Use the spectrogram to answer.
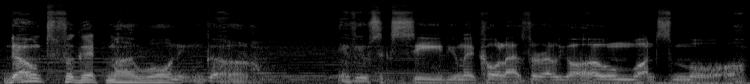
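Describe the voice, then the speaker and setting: An actor playing a stern, menacing ruler in a video game, with a low gravelly growl and a commanding, formal manner. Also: male voice, slow pace, exaggerated voice. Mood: threatening. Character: stern, menacing male sovereign giving orders. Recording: game music behind the voice.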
